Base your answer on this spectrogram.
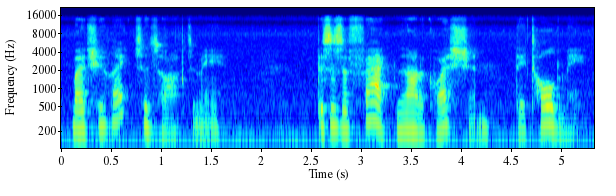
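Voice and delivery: lifeless, monotone Aradia; flat as if long dead. Acted. Aradia asks Sollux about teams, in a dead monotone. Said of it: "that's how I'll be reading Aradia".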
